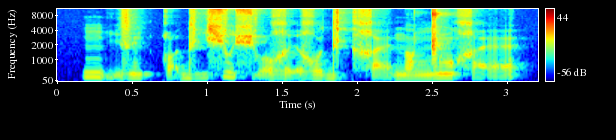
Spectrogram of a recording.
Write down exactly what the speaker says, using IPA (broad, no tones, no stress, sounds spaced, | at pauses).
ŋ ḭ z ẽ k q o̰ d i̤ ɕ o ɕ o̰ ʁ ḭ ʁ u d ḭ k χ æ̰ n ɒ ŋ͡ǁ ũ χ æ̰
